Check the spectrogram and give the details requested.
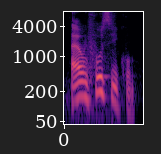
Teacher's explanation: وكذلك العرب في زمن النبوة في كلامهم اليومي يخفون النون عند حروف الإخفاء 15، فتقول العرب في زمن النبوة في الكلام العادي أنفسكم أم، فينتقلون من الهمزة إلى مخرج الفاء مباشرة أنفسكم، ولا يبقون من النون إلا غنتها خفيفة سريعة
